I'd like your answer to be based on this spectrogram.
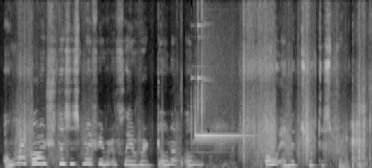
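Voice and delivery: high, loud, quick squeal of delight; excited delight. Acted. Sibling spotting a favorite donut among snacks, excited. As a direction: gush fast and high over a treat.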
